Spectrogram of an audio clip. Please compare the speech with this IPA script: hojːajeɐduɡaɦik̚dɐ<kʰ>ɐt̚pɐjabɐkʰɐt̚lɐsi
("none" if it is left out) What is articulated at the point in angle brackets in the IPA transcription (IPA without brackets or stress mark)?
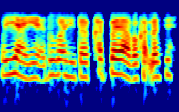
kʰ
